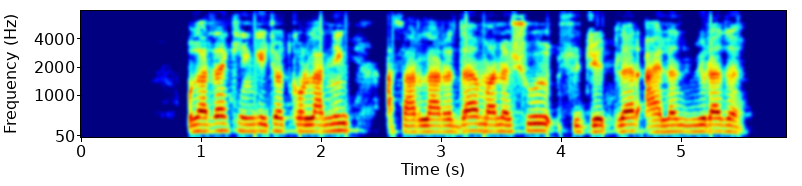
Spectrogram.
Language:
Uzbek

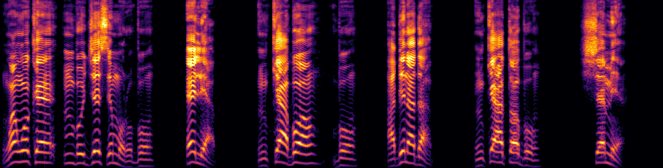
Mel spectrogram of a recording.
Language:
Igbo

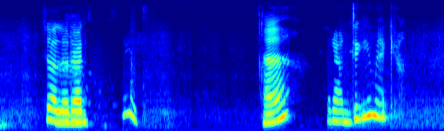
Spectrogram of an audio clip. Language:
Punjabi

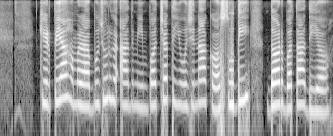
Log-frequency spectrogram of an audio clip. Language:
Maithili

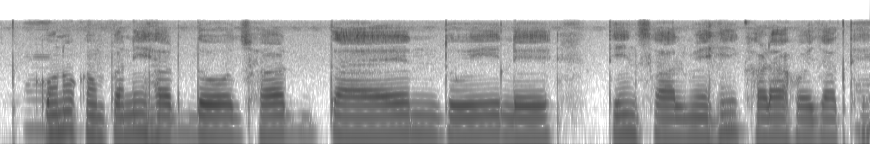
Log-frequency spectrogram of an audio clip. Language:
Chhattisgarhi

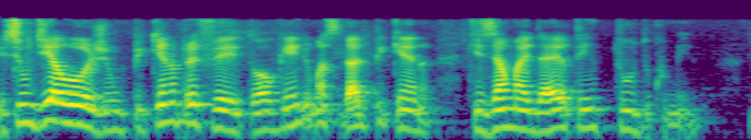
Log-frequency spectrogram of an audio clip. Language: Portuguese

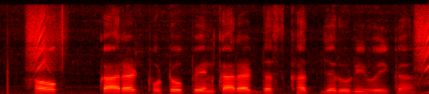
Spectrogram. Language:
Chhattisgarhi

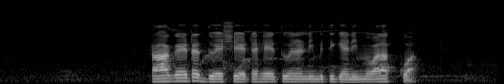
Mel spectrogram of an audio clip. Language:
Sinhala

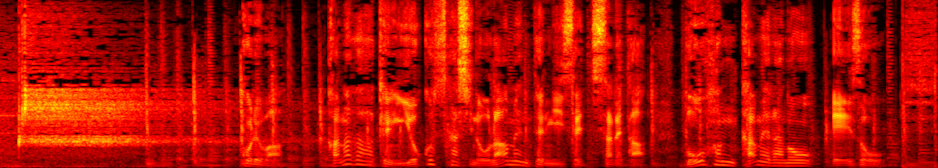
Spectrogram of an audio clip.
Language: Japanese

